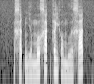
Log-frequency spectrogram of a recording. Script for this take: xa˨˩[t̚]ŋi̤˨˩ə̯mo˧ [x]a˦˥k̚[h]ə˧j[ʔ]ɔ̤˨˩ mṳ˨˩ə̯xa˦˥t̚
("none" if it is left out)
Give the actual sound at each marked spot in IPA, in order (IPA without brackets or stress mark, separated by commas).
t̚, x, h, ʔ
